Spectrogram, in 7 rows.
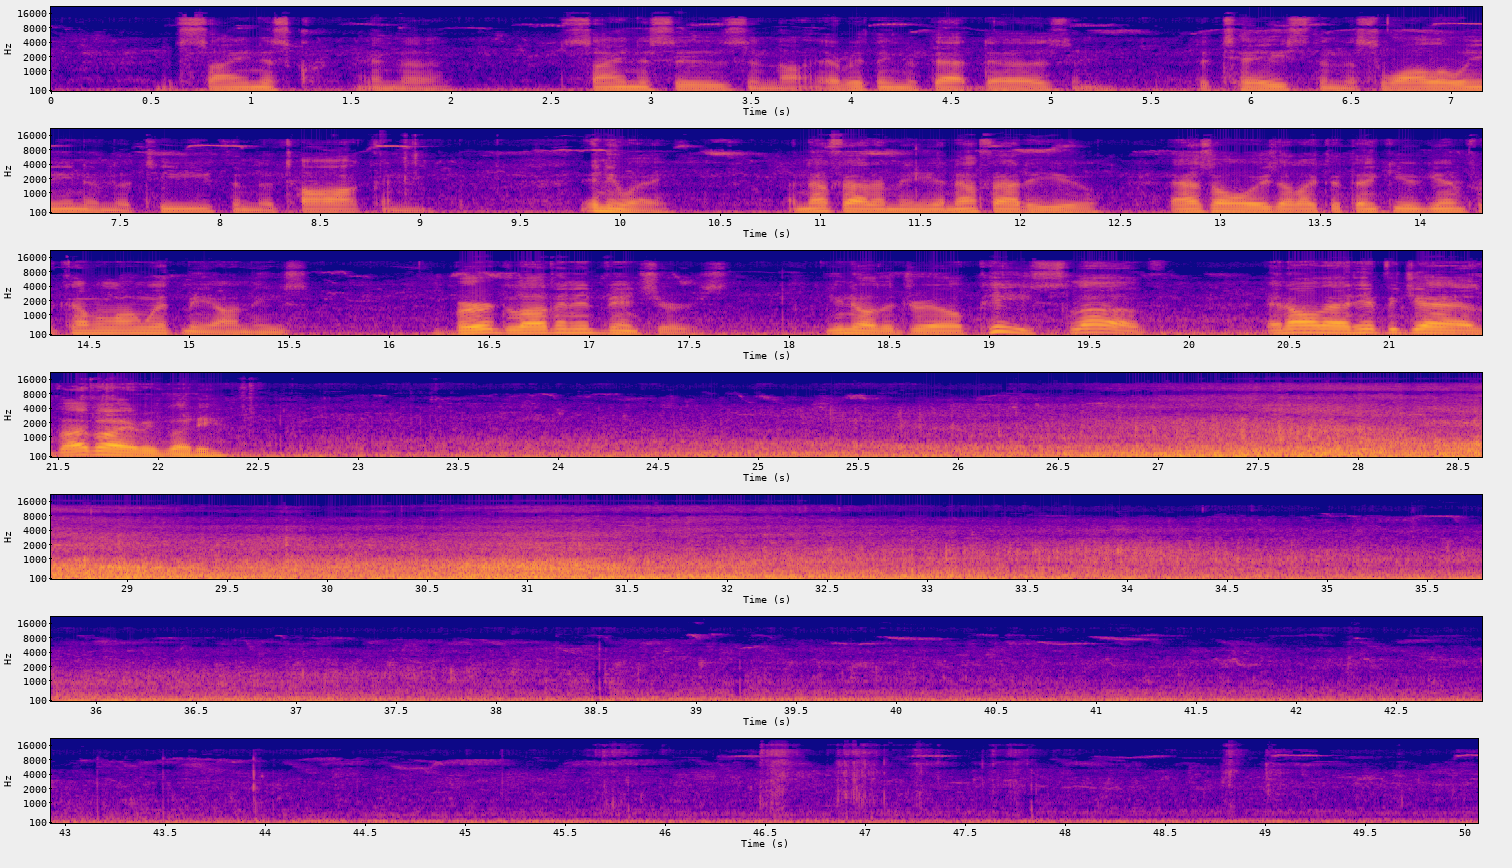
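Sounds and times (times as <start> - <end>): traffic hum: 0.0 - 50.0
vehicle passing: 19.4 - 48.7.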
